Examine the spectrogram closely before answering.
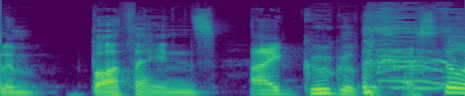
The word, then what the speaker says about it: Barthanes: Barthanes. Barthanes, Bartholomew. Is it Barthanes, Joe? Because I always Yes. call him Barthanes.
